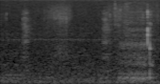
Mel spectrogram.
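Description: Faint rustling handling noise of a small circuit board held in the hands, with one small sharp click near the end.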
